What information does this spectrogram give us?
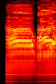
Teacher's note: লাস্টটা হা উচ্চারণ হবে মোটা, হা হাউইয়া।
